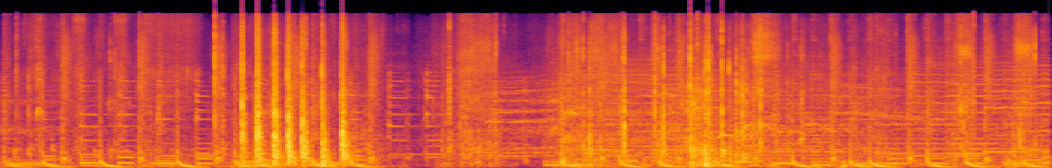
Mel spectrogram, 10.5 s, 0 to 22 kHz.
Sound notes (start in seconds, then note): 0.3 lively music; 2.2 tapping panels; 4.6 lively music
